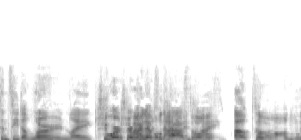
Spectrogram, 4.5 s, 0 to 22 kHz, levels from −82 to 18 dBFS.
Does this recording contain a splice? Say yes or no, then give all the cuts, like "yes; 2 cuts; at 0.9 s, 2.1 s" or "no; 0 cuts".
no; 0 cuts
